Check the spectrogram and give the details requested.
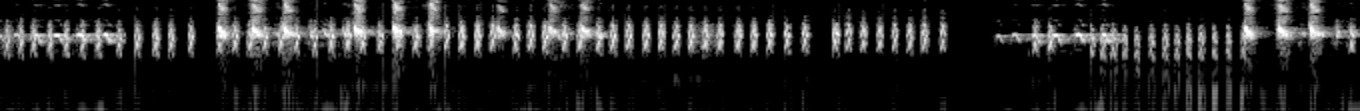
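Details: Sooty-headed bulbul lure recording for attracting wild birds: fast, stuttering chatter of clipped notes repeated in long rattling runs, broken by brief pauses and sharper high squeaks.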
